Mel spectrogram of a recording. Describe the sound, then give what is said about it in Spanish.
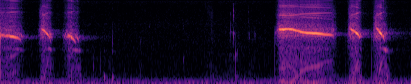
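Someone whistles an imitation of a barn owl's screech as heard in the countryside: three short hissy whistles, a pause, then a longer falling screech followed by two quick shorter ones. “Espera, yo digo así, en el campo la lechuza pega el chistido.”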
